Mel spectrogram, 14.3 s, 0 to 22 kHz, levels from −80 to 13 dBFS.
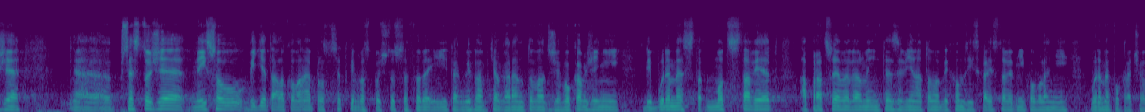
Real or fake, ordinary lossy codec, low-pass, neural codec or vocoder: fake; Opus, 16 kbps; 10.8 kHz; vocoder, 44.1 kHz, 128 mel bands, Pupu-Vocoder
